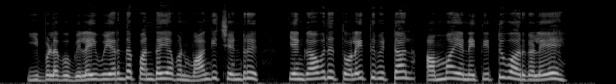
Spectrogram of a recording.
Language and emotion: Tamil, fearful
